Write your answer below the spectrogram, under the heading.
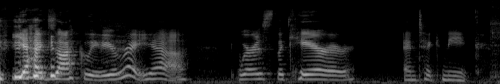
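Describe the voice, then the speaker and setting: On a very clean recording with a silent background, a woman with a normal speaking voice and a fairly high pitch speaks at a fairly slow pace, with lively intonation and big swings in loudness. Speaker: podcast co-host. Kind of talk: podcast conversation.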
